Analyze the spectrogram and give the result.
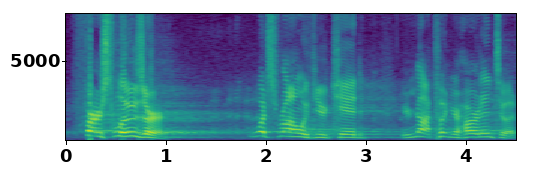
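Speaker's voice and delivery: stern, harsh, unimpressed, scolding tough dad voice. Acting out a tough dad scolding his kid after a race: imitating a tough dad. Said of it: "My tough dad's there".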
